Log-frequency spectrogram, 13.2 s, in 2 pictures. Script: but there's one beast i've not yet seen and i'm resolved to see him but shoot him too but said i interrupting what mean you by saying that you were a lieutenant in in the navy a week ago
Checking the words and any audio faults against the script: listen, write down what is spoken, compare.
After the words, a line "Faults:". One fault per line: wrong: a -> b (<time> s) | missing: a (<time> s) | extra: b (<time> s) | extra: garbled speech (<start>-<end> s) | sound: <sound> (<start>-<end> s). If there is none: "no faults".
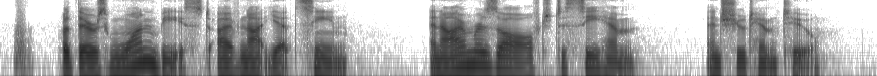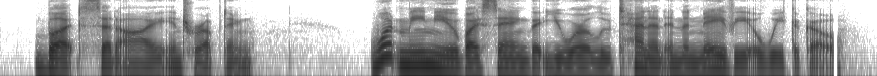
but there's one beast i've not yet seen and i'm resolved to see him and shoot him too but said i interrupting what mean you by saying that you were a lieutenant in the navy a week ago
Faults:
sound: sniff (0.1-0.3 s)
wrong: but -> and (5.3 s)
missing: in (11.7 s)
sound: dropout (12.8-12.9 s)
